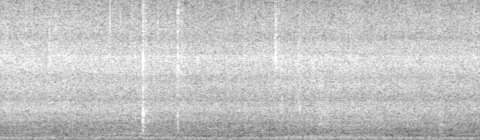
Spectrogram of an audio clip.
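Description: Kwetiau (flat rice noodles) frying in a wok with a steady sizzle. A sharp metal clink of the spatula against the wok comes about one and a half seconds in, with a fainter one just after.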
